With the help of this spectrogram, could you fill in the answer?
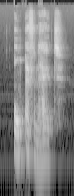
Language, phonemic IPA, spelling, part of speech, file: Dutch, /ɔnˈɛfənhɛit/, oneffenheid, noun, Nl-oneffenheid.ogg
- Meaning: unevenness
